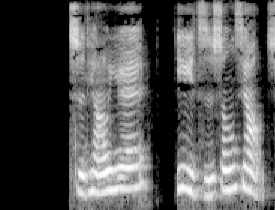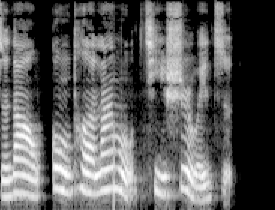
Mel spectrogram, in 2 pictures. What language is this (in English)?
Chinese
